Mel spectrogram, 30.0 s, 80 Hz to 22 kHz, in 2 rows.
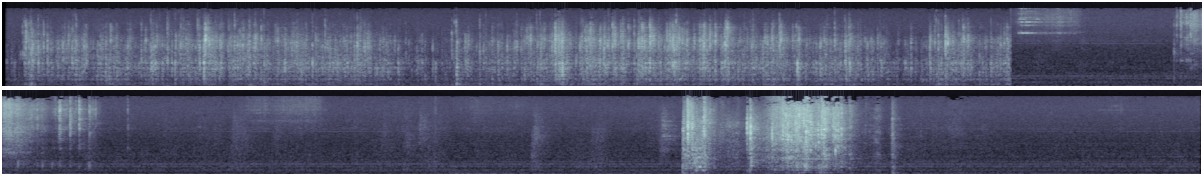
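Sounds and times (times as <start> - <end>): ice cubes clinking in glass: 14.7 - 16.3.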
